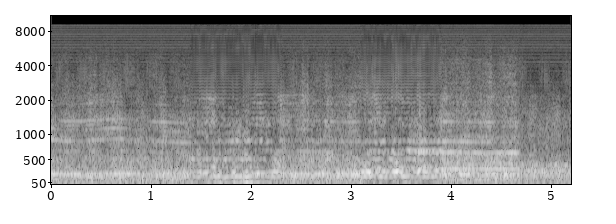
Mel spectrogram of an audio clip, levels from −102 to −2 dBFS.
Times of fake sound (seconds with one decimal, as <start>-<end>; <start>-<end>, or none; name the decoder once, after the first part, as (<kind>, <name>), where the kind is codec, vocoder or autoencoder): 1.4-2.3 (vocoder, BigVGAN v2); 3.1-3.9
